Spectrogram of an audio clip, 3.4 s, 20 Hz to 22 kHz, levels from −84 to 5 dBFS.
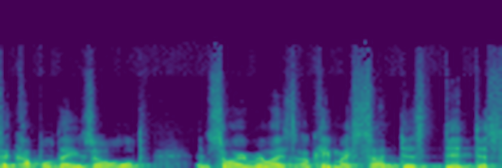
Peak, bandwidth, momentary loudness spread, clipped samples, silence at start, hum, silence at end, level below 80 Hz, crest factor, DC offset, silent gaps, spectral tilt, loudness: -2 dBFS; 13 kHz; 6 LU; under 0.1%; 0 s; none; 0 s; -62 dBFS; 12 dB; under 0.1%; none; -5.5 dB/octave; -14 LUFS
